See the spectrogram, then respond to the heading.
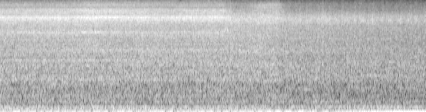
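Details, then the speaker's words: Avanza/Xenia (old model) after cleaning the ISC idle control valve and letting idle re-adapt (EFI fuse had been pulled): low, even rumble settling after a blip with no hunting or surging, RPM back to a steady normal idle. "Nah, RPM-nya udah kembali ya, udah normal ya. Jadi ini tadi tips untuk RPM-nya yang naik atau bandang."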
